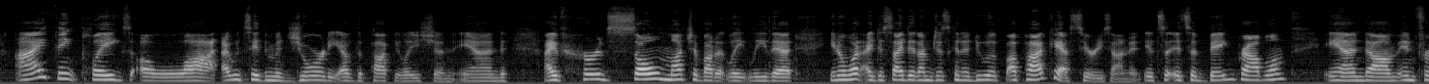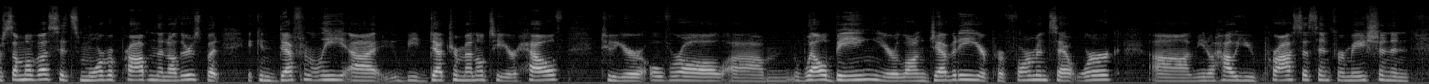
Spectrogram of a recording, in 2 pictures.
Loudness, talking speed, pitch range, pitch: -26 LUFS, 180 wpm, 175-215 Hz, 195 Hz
